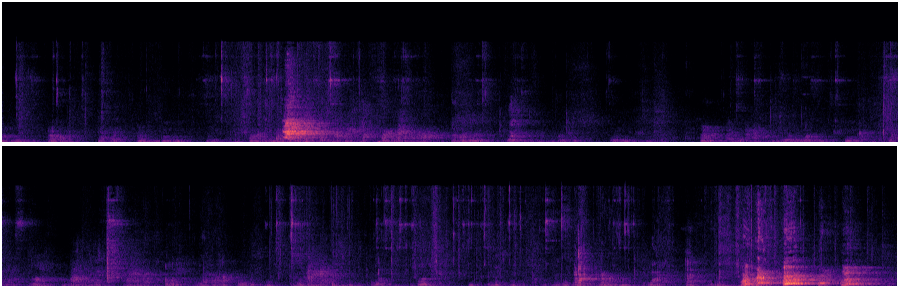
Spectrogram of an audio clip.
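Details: Two Pembroke Welsh Corgis, Fuji and three-month-old puppy Mika, wrestle in play; scattered short growls, snorts and yippy bursts punctuate scuffling and thumps, swelling into a louder growling flurry near the end.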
